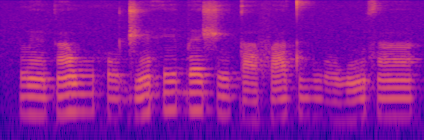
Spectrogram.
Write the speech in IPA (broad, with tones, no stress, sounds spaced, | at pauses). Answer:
l ɛ̃˨ k ã˨˦ w u˧ h o˨ d͡ʒ ɛ̃˨˦ h e˦ b ɛ˦ ʃ e˧ ɡ a˨ f a˨˦ t i˧ w o˨ w ũ˨˦ s ã˦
